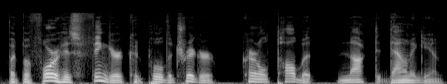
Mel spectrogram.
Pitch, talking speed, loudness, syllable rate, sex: 105 Hz, 190 wpm, -19 LUFS, 6.0 syllables/s, male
